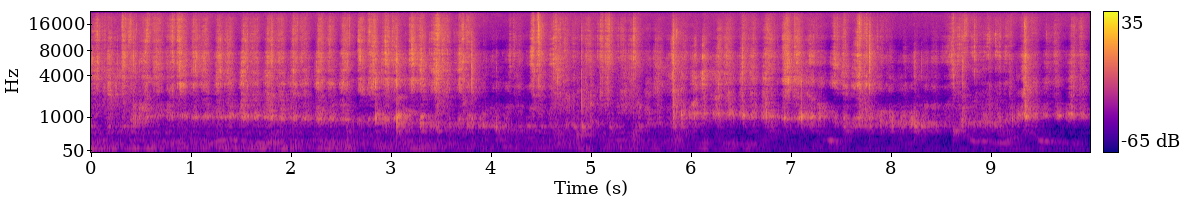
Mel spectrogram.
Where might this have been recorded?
in a restroom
